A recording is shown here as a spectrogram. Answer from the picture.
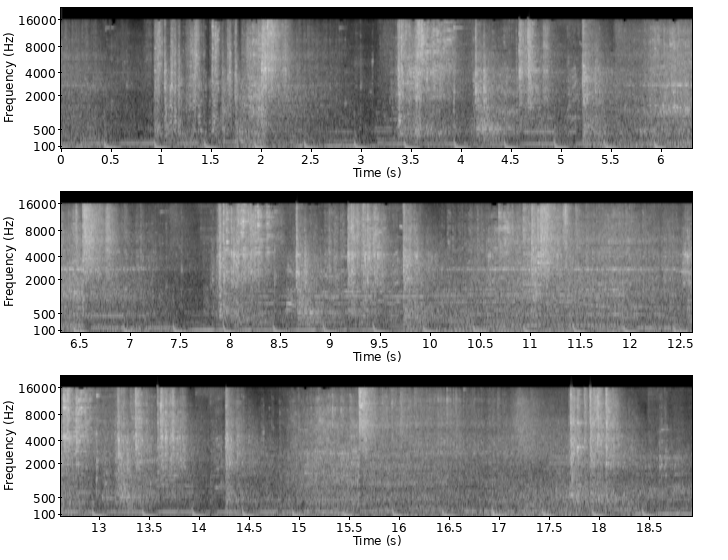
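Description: Background music with a steady beat and bass line. Over it come repeated sharp metallic clanks and clatter from an automatic rebar straightening and cutting machine handling steel bars.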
